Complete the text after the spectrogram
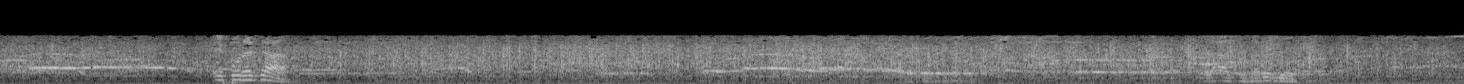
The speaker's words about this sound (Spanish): Bueno, por favor. Vamos a saludar con una ovación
